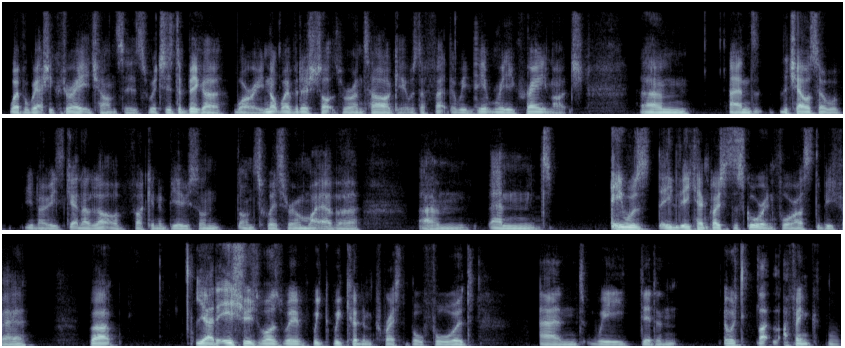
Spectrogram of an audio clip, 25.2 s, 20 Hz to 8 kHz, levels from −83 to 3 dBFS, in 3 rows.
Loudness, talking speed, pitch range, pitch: -23 LUFS, 195 wpm, 85-100 Hz, 90 Hz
